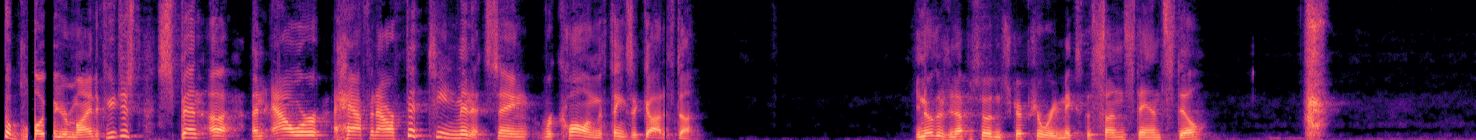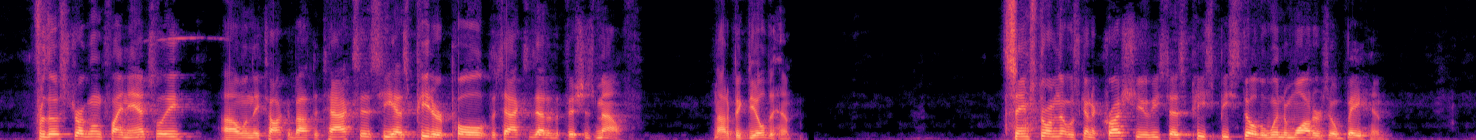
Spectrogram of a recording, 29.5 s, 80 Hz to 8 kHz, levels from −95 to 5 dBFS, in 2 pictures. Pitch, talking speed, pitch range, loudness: 145 Hz, 175 wpm, 130-160 Hz, -17 LUFS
